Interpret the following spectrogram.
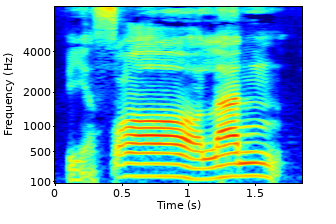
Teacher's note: Dibaca jelas dan tidak berdengung. Baca pendek saja. Lan jangan dibaca lan an, jangan baca pendek lan an begitu. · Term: izhar halqi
